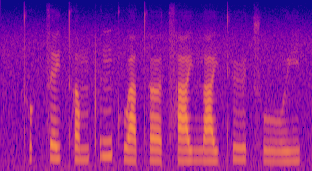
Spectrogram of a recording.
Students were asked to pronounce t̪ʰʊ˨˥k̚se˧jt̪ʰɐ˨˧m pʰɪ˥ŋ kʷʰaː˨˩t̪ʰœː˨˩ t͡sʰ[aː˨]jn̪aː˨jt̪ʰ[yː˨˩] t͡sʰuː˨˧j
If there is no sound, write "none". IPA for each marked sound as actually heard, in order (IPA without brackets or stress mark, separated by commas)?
aː˨, yː˧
